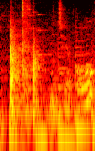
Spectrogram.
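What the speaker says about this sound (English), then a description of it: "I just kind of scoop out the hard bit" Solid coconut cream scooped from a can into a bowl, with a few close spoon clinks and scrapes against metal and dish, brief and uneven.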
